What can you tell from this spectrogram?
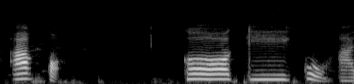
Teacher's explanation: kalau betul kamu akan rasa sebutan dia itu memang daripada pangkal lidah yang paling bawah, yang paling belakang ni. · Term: huruf qaf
